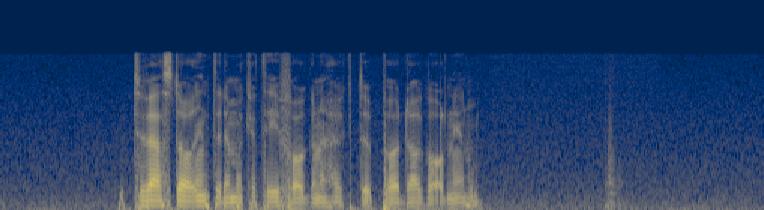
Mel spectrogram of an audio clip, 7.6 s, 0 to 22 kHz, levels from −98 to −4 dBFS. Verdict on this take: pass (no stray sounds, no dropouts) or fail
fail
